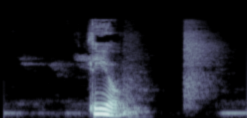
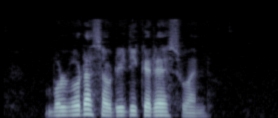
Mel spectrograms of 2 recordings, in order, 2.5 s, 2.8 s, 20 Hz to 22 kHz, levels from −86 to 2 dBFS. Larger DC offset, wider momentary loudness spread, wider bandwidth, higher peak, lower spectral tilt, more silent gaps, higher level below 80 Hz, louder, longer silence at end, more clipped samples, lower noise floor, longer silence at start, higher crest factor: neither; first, 25 LU vs 12 LU; about the same, 11.5 kHz vs 11.5 kHz; first, 0 dBFS vs -6 dBFS; about the same, -7 dB/octave vs -6 dB/octave; neither; first, -54 dBFS vs -66 dBFS; first, -13 LUFS vs -25 LUFS; second, 0.45 s vs 0.75 s; neither; second, -52 dBFS vs -71 dBFS; first, 0.9 s vs 0.5 s; about the same, 18 dB vs 20 dB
